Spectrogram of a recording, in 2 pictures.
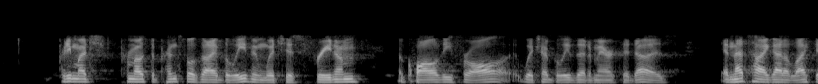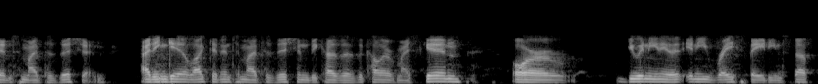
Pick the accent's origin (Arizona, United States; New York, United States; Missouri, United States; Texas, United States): Missouri, United States; Overland; In Overland is where I grew up. In Overland.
